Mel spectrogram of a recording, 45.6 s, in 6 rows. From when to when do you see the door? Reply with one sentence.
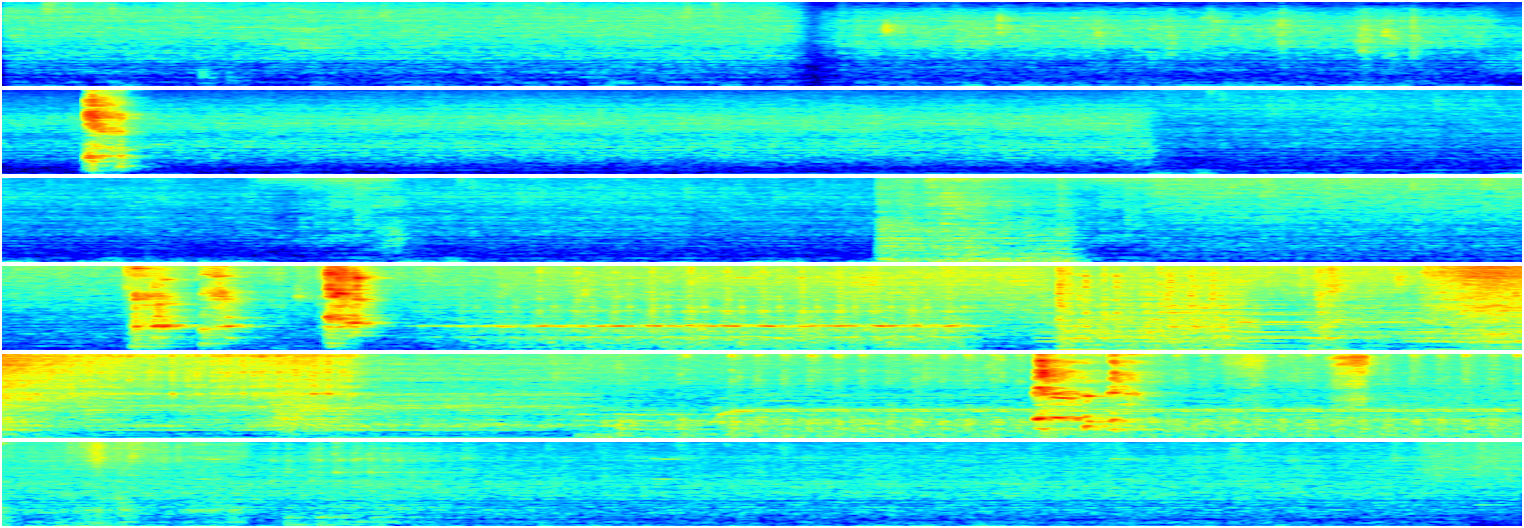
The door can be heard from 19.6 to 20.6 s.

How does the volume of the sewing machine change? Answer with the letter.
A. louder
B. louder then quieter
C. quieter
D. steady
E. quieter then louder
C.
